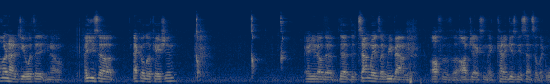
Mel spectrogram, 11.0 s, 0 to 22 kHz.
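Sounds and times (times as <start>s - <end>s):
sharp tongue clicks: 3.9s - 4.2s, 5.0s - 5.9s.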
